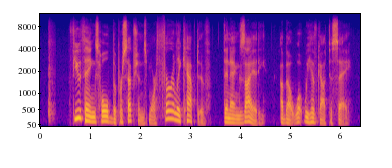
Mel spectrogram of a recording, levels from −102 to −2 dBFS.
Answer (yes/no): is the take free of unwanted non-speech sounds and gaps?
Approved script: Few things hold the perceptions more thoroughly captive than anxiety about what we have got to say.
no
